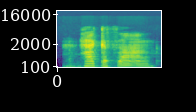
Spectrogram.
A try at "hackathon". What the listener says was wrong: Make sure to pronounce that N instead of hackathon. On. Use your tongue to pronounce that N.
